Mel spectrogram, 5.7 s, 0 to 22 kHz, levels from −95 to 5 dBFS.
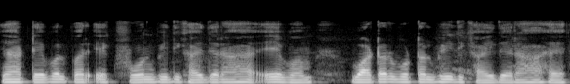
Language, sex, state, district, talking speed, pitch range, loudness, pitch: Hindi, male, Jharkhand, Palamu, 190 wpm, 110-120 Hz, -18 LUFS, 115 Hz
